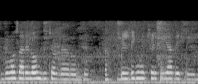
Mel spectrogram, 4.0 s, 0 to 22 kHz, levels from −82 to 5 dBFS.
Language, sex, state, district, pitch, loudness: Hindi, female, Jharkhand, Garhwa, 270 Hz, -15 LUFS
